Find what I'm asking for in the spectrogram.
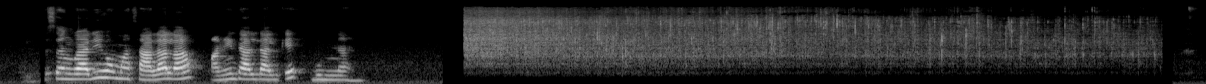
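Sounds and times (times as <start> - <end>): chicken sizzling in hot oil: 4.6 - 11.7
water poured into hot oil: 4.6 - 11.7.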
